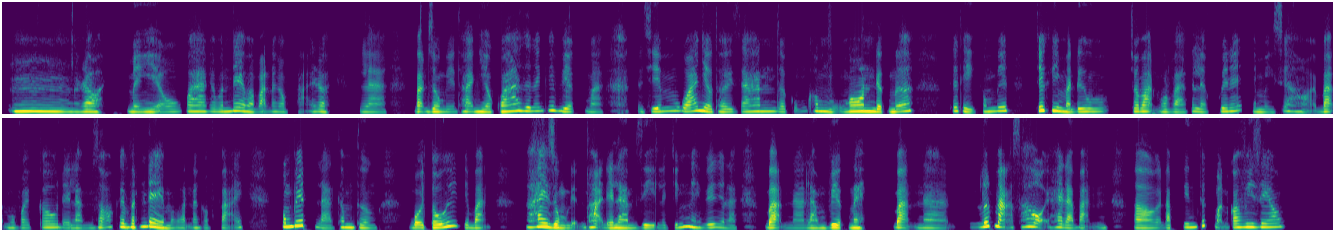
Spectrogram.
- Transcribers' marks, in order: tapping
- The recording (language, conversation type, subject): Vietnamese, advice, Làm thế nào để giảm thời gian dùng điện thoại vào buổi tối để ngủ ngon hơn?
